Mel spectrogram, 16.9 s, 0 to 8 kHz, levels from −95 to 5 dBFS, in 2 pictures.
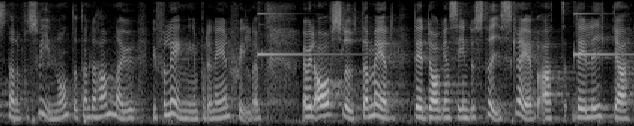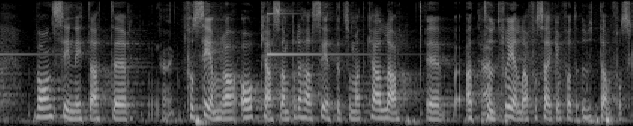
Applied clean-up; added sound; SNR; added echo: none; Marimba, xylophone; 14 dB; none.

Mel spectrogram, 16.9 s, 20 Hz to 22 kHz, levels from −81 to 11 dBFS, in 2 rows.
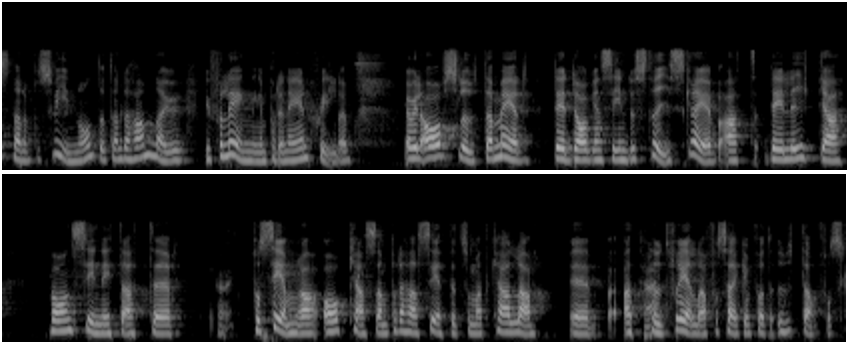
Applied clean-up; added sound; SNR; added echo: neural mask model DeepFilterNet 3.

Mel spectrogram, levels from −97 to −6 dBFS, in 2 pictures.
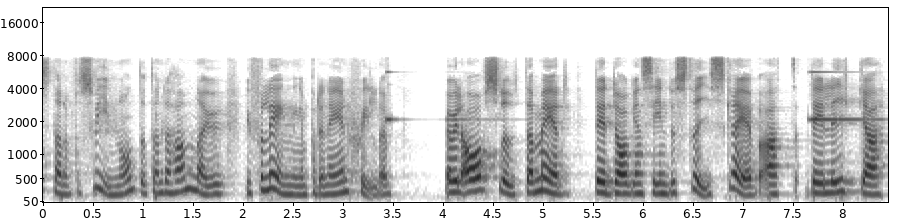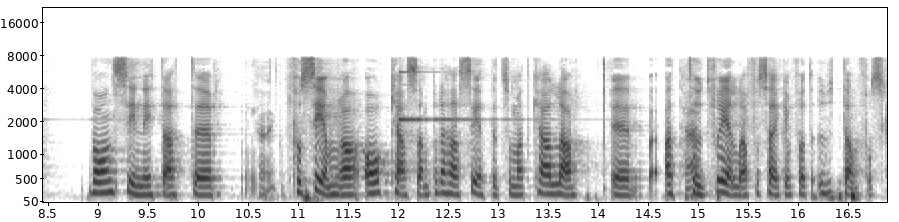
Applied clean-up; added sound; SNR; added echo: neural mask model RNNoise.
